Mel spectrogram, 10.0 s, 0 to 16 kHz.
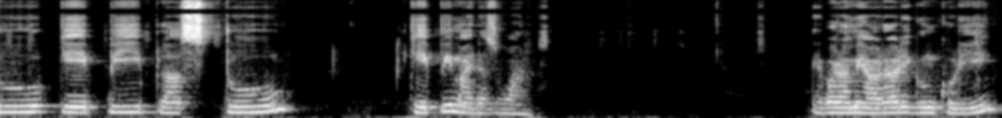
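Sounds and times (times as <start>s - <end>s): person speaking: 0.0s - 10.0s
marker writing on paper: 4.1s - 8.5s.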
